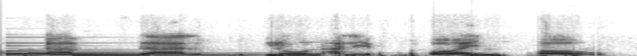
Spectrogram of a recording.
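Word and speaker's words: غين: মানে গাইন উচ্চারণটা গাইন হবে না, গই হা হবে গ থেকে, ঠিক আছে, গ থেকে গইন।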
